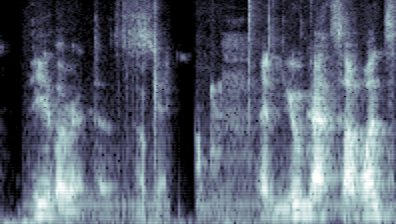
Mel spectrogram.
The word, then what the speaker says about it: De Laurentiis: Darius De Laurentiis says, FYI, it's pronounced De Laurentiis. De Laurentiis.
